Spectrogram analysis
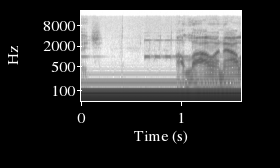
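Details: Steady electronic alert tone then start of a synthetic voice prompt from a LIFEPAK 300 automatic advisory defibrillator, tested on a patient simulator in normal sinus rhythm with motion button pressed, motion-detected message.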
